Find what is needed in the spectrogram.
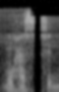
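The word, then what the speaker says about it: محسّن: Bidomil mim, Muhassin itu dengan dibaca dhammah mimnya, wa fathil ha'i dan fathahnya ha, wa tasdidis sini dan tasdidnya sin, al maksroti yang dikasrohkan. Muhassin bacanya.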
